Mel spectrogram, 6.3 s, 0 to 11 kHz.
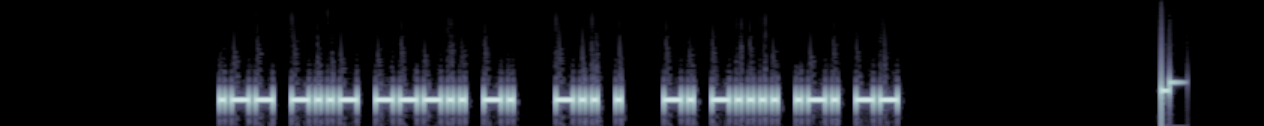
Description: Morse code, heard as a keyed tone, about 40 wpm, 690 Hz. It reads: WX8N DE N6RM
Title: USA Callsign DE Callsign - 4 Characters - 40wpm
